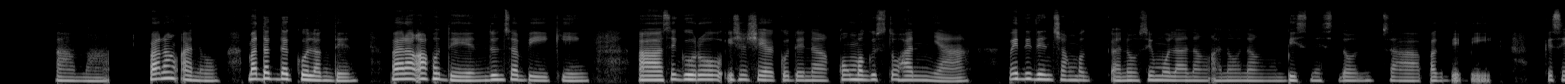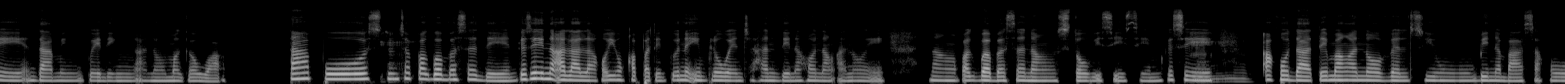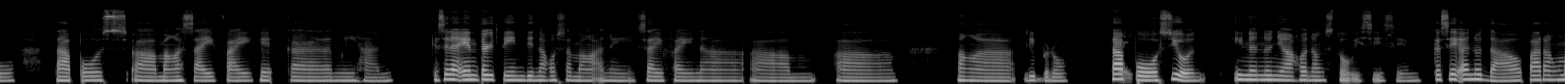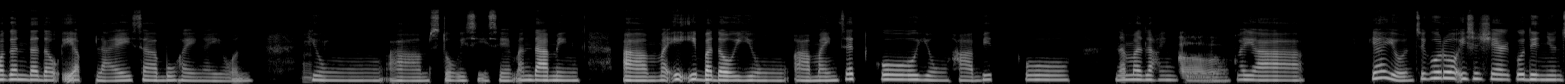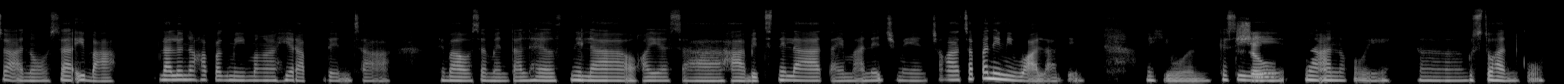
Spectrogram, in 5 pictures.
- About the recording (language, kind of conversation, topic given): Filipino, unstructured, Bakit mo gusto ang ginagawa mong libangan?
- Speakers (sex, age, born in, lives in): female, 30-34, Philippines, Philippines; male, 30-34, Philippines, Philippines
- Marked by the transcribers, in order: in English: "stoicism"; in English: "stoicism"; in English: "stoicism"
